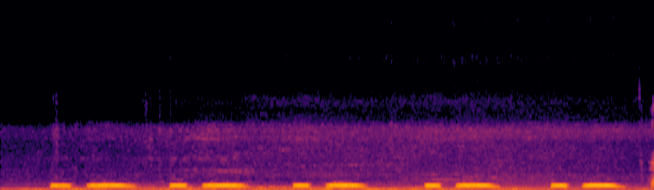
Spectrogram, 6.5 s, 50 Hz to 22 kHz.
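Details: Kept zebra dove cooing in a steady rhythm: five pairs of a brief clipped note and a fuller, drawn-out trilled coo, roughly one pair every 1.2 seconds, with low indoor background noise.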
